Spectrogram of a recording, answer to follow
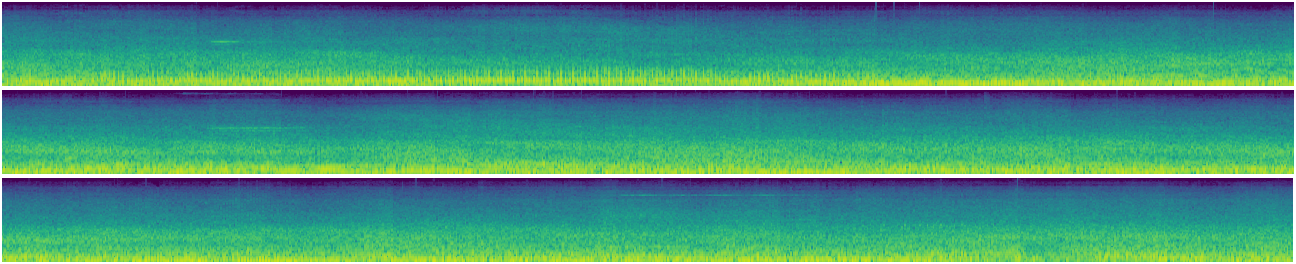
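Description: Steady road traffic on a busy city avenue: car and van engines and tyres passing close by, their low hum swelling and fading as vehicles go past.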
